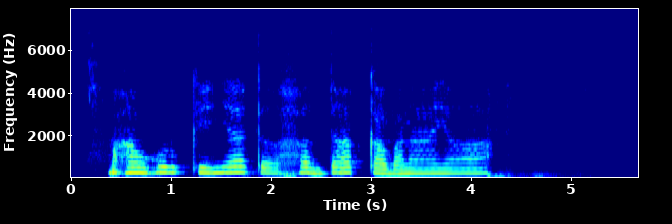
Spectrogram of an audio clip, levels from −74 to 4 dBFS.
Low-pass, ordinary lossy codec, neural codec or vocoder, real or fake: 7.2 kHz; none; codec, 16 kHz, 0.4 kbps, LongCat-Audio-Codec; fake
